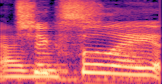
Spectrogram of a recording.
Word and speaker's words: Chick-fil-A: Chick-fil-A, a play on the American English pronunciation of filet.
